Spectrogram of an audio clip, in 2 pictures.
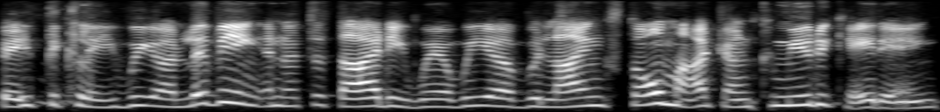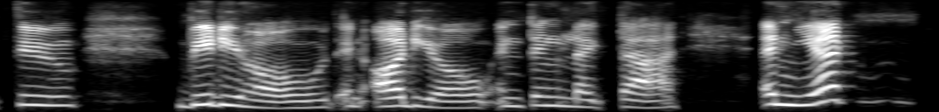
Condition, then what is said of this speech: Deafness. And I have to explain to them, well, that's like 10 years of speech therapy.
